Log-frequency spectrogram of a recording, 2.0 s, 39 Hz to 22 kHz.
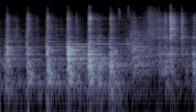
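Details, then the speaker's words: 2018 Acura TLX rear hub bearing, loose hub turned by hand: gritty, rough clicking bursts about five times a second with excessive play. The same noise was heard while driving; the worn hub bearing is replaced. "insane look at that noise this thing sounded in the same in the car"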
